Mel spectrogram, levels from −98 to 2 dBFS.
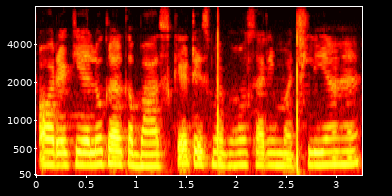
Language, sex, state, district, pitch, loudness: Hindi, female, Chhattisgarh, Raipur, 200 Hz, -20 LUFS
